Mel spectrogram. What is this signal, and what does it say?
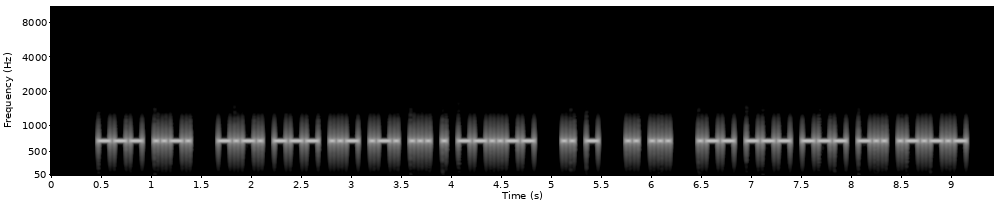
Morse code, heard as a keyed tone, about 30 wpm, 700 Hz. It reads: OF COURSE, IT IS WOOD.
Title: Sentences from Top 1000 Words - Review Part 2 - 30wpm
